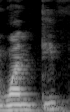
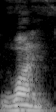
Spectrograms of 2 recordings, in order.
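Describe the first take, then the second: First: The middle T is pronounced strongly. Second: The middle T is pronounced softly. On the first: The speaker calls it wrong. "we don't say wanted" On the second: The speaker calls it right. "the letter T sounds less"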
